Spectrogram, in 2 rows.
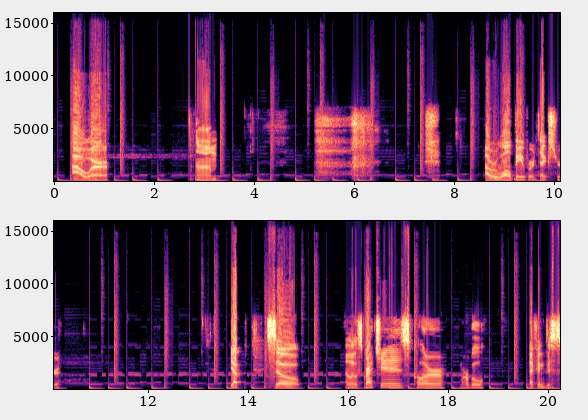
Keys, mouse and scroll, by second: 0.1 middle click, 0.2 scroll, 0.3 middle click, 0.5 middle click, 0.9 middle click, 4.7 click, 8.3 middle click, 8.3 scroll, 8.6 middle click, 10.3 click, 14.3 middle click, 14.6 middle click, 14.8-15.5 scroll, 18.6 scroll.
